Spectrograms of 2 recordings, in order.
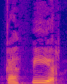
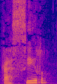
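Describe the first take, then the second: First: The middle consonant is a 'th' sound. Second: The middle consonant is an 's' sound. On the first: It means many. The speaker calls it right. "yang harusnya pakai huruf ta" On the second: It means broken. The speaker calls it wrong. "terbaca kasir dengan huruf sin"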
